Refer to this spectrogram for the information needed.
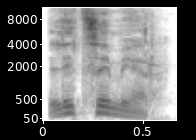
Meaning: hypocrite
- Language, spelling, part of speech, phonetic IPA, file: Russian, лицемер, noun, [lʲɪt͡sɨˈmʲer], Ru-лицемер.ogg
